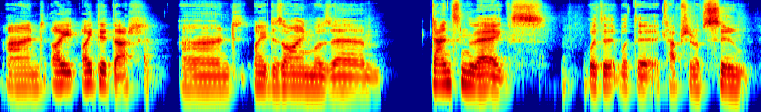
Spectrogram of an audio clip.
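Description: An Irish man in a casual interview as a guest artist, explaining his work in a halting, repetitive way. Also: medium pitch, steady tone, a bit bright. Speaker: guest artist and screen printer.

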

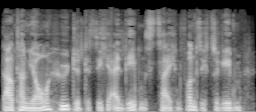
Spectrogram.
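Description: Deep-voiced man reading a classic novel. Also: brisk, a little mellow, no echo. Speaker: audiobook narrator. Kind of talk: scripted literary narration.

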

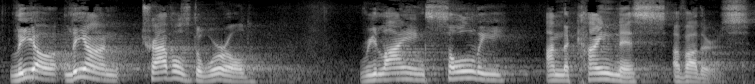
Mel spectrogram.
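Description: A man serving as a priest, reading the gospel and preaching a homily in a measured, deliberate way, his voice carrying a cathedral-like echo. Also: a little high, a bit bright. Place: large church. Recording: long church reverb.

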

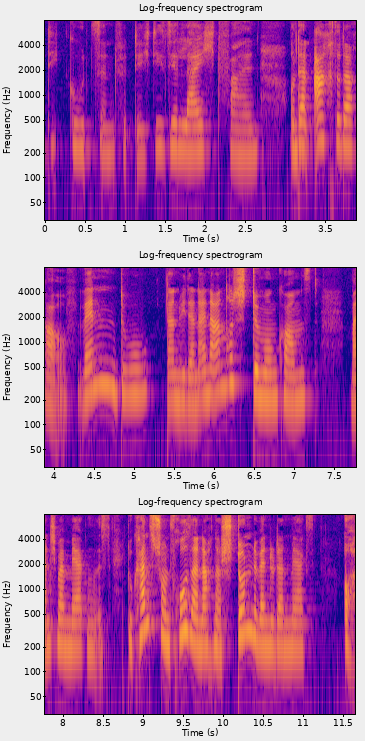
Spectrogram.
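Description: A woman hosting a motivational podcast, speaking directly and encouragingly to the listener, sometimes dropping to a soft whisper. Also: mid-range voice. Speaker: podcast host and coach. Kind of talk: casual motivational podcast talk.

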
